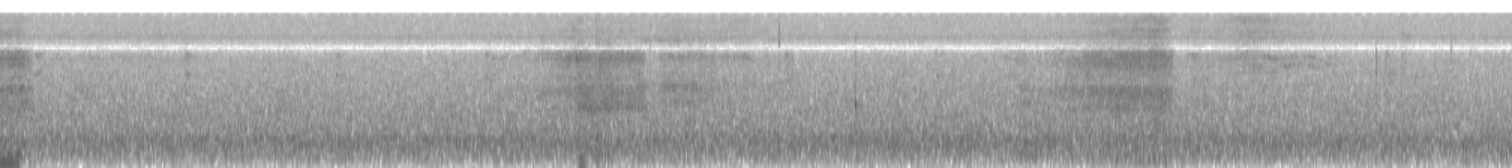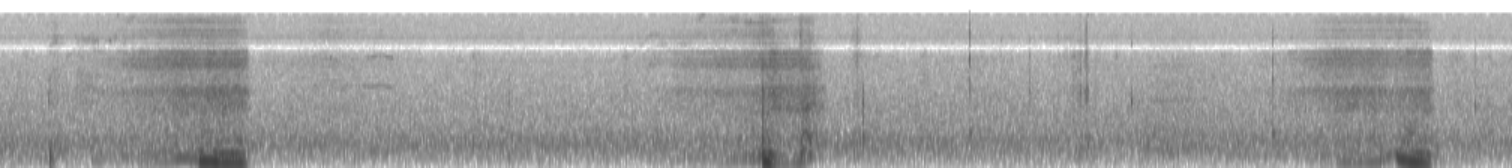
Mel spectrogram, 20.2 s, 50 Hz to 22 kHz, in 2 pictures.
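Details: Irregular noisy snorting breaths every few seconds, about 16 a minute, over room hiss; heavy snoring in a sleeping dachshund napping.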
